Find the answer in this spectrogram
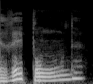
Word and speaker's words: répondent: Ils répondent. So same thing, here classic ending, ENT, but then you don't pronounce it.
